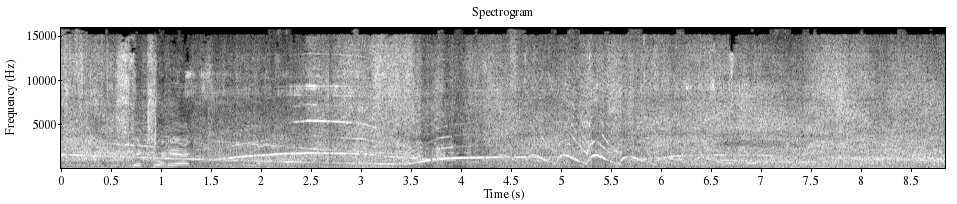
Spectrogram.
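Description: A police siren wails and yelps close by.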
